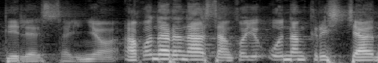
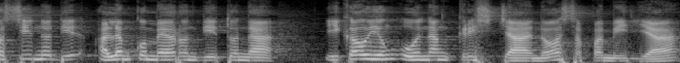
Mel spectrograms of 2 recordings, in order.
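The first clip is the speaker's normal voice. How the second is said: ordinary delivery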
